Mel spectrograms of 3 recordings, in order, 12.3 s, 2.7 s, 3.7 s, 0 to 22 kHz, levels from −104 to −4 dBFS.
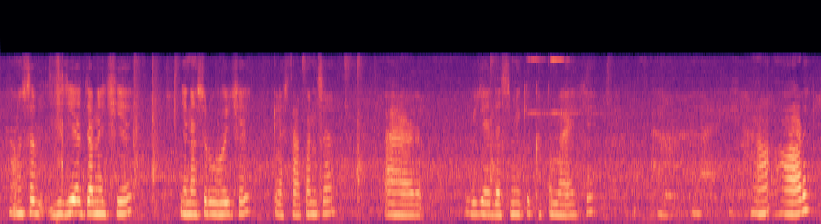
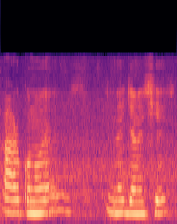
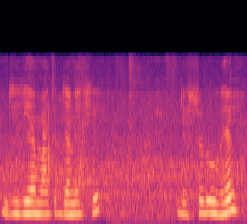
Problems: background sounds at intervals, background conversations at intervals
